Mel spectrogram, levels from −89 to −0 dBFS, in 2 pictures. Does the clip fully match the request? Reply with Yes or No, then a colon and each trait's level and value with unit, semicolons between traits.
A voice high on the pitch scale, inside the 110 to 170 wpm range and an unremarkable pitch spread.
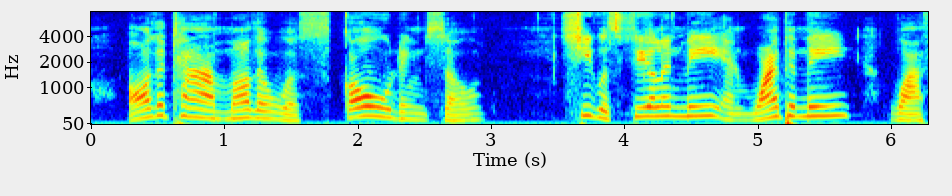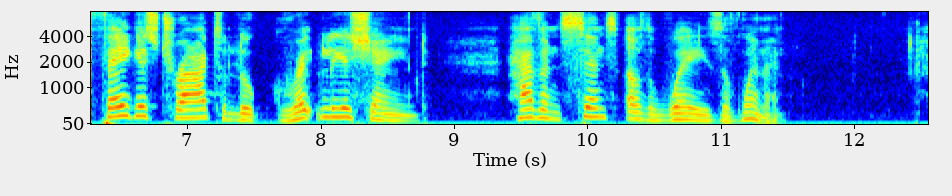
No: high, 195 Hz; slow, 135 wpm; wide, 7.5 semitones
